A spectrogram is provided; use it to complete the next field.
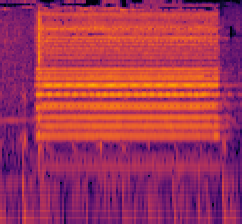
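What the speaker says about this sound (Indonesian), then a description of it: "Rachel pun membunyikan klakson mobilnya secara berkali-kali" A car horn in a traffic jam blares one long, loud, sustained honk lasting over a second, close by, with low traffic rumble underneath.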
